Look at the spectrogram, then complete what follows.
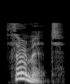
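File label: "thermite", British English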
